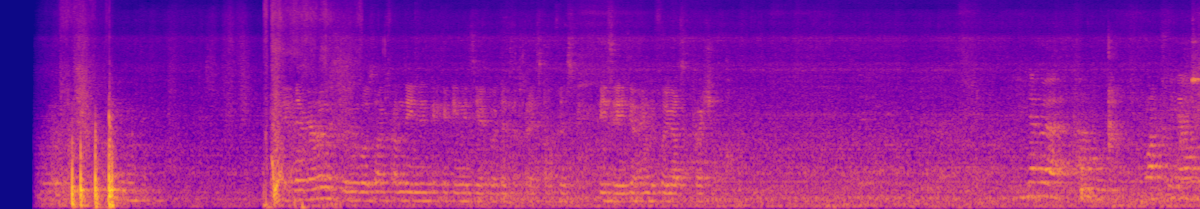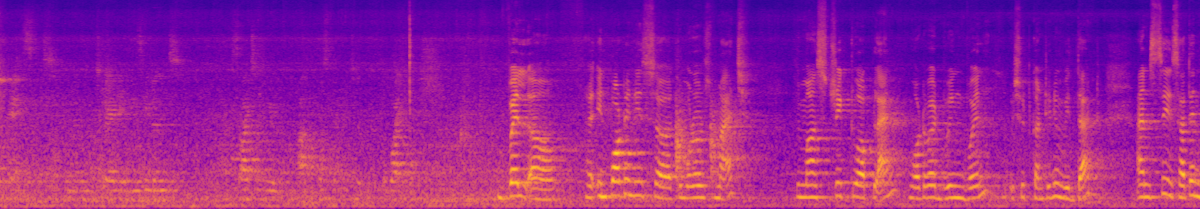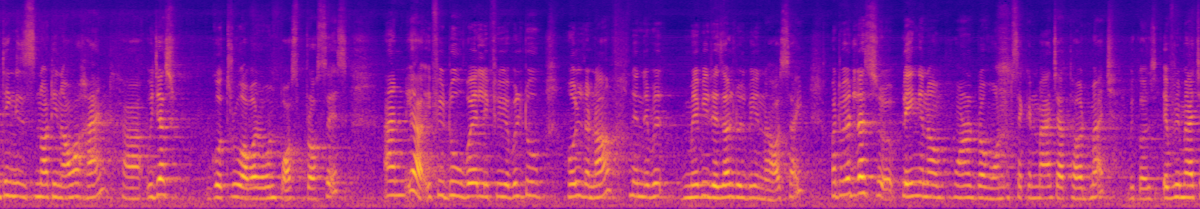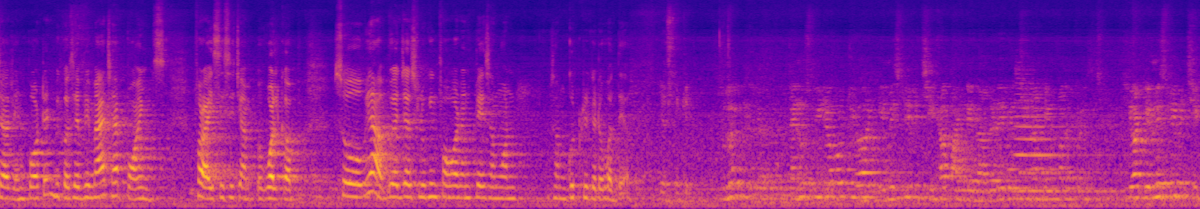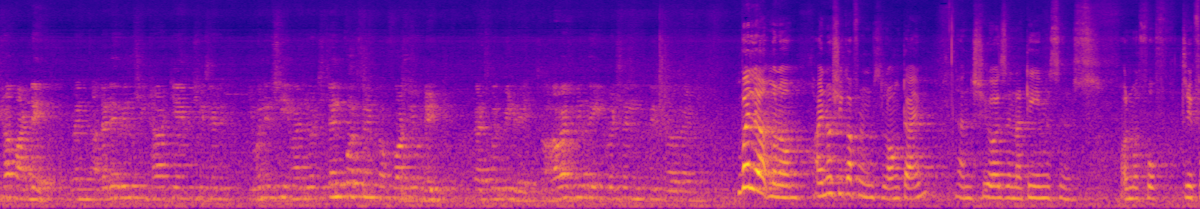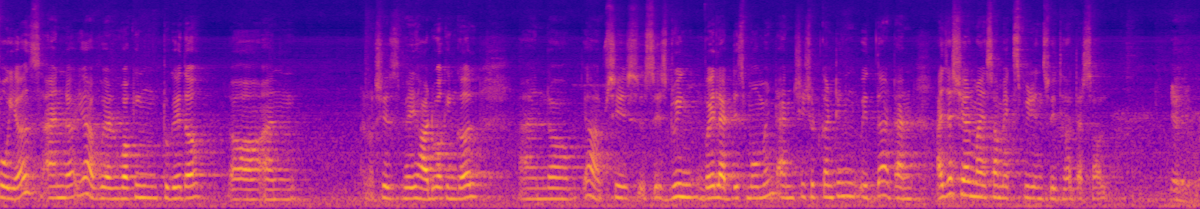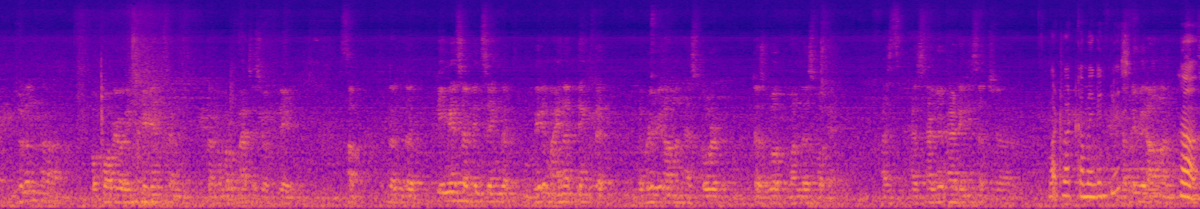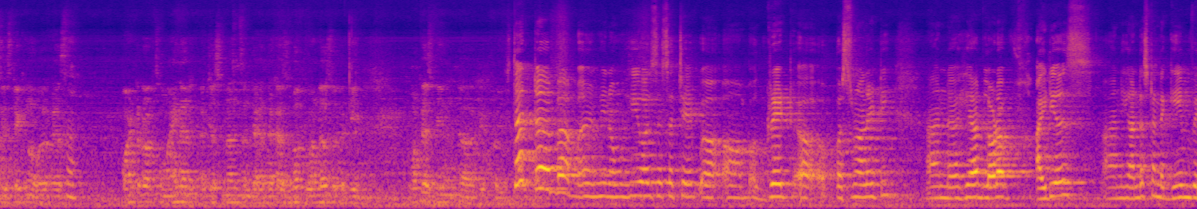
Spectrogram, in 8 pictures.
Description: Jhulan Goswami spoke to the media in Mumbai ahead of the third Paytm ODI against England Women.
